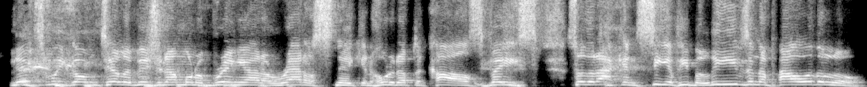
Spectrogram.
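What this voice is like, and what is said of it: Southern Baptist preacher accent. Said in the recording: “He's gone full blown preacher from the Southern Baptist world. ... Now he has an accent.”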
